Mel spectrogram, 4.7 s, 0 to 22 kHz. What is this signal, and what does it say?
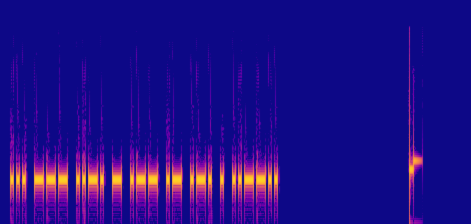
Morse code, heard as a keyed tone, about 40 wpm, 700 Hz. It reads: SOFTWARE?
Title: Sentences from Top 1000 Words - Review Part 3 - 40wpm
